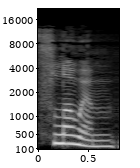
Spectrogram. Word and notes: phloem: American English

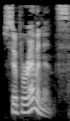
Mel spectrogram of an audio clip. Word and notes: supereminence: British English

